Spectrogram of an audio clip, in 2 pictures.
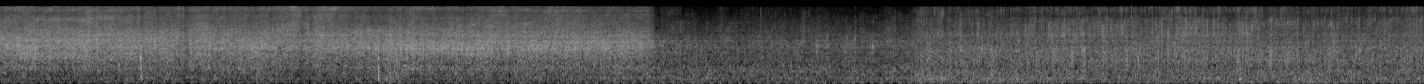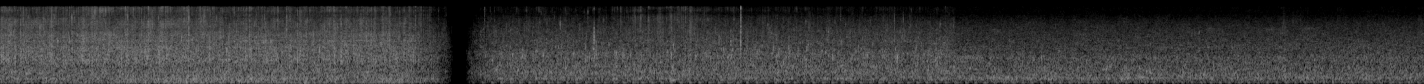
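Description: Chicken curry frying in a wok, a loud sizzle for the first six seconds, then a softer, steady hiss mixed with the steady rush of a stream. The sound drops out for a moment about nineteen seconds in.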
